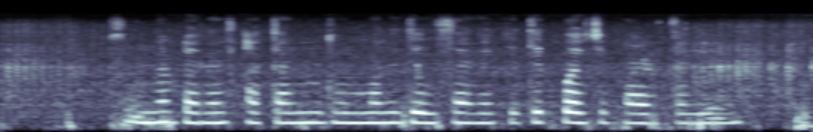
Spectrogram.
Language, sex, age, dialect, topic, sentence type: Marathi, female, 18-24, Varhadi, banking, question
